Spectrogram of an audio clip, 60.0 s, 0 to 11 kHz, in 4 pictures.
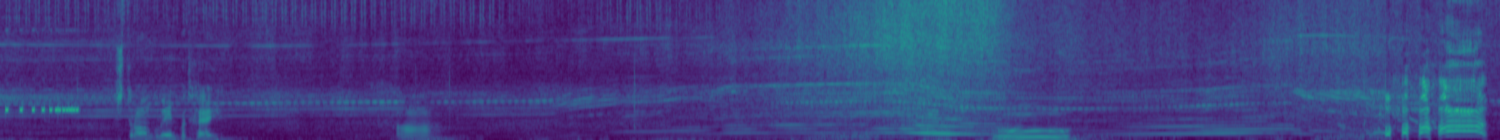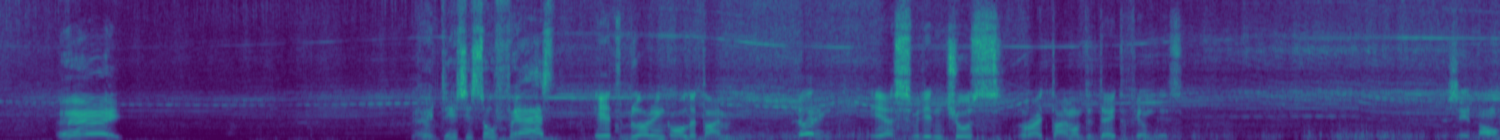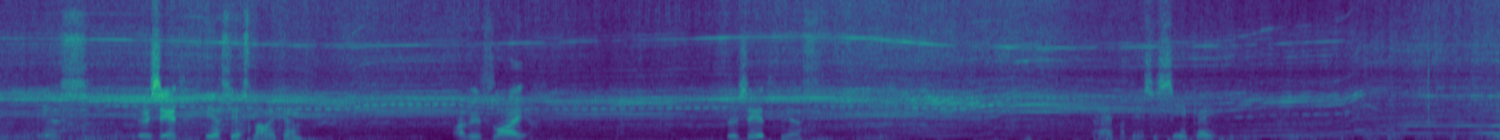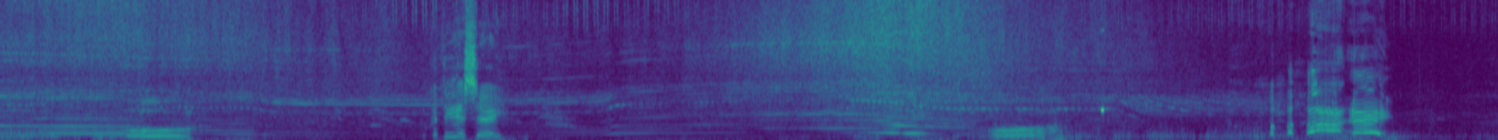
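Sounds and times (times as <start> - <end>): model plane motor whining: 0.0 - 59.9
person laughing: 13.6 - 14.9, 57.6 - 58.6.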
